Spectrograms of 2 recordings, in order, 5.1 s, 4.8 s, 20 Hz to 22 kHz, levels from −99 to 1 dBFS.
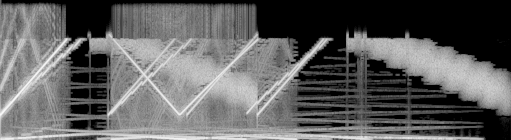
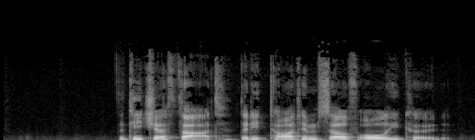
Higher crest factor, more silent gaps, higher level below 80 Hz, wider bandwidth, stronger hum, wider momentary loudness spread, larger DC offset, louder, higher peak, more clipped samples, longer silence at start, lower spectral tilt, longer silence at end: second, 8 dB vs 18 dB; neither; first, -40 dBFS vs -62 dBFS; first, over 20 kHz vs 14 kHz; neither; about the same, 12 LU vs 13 LU; neither; first, -6 LUFS vs -26 LUFS; first, 0 dBFS vs -8 dBFS; first, 2% vs under 0.1%; second, 0 s vs 1.2 s; second, -1 dB/octave vs -6 dB/octave; second, 0 s vs 0.3 s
